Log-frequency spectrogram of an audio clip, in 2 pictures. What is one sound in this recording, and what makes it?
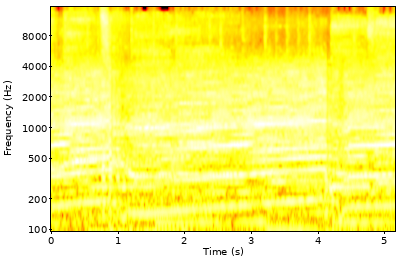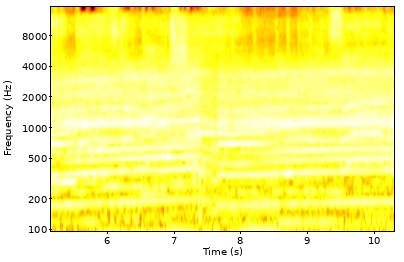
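A racing car engine roars at high revs, rising in pitch and dropping sharply with each gear change.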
